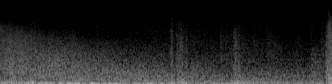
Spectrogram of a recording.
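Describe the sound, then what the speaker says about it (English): Heavy battleship-grade naval guns pound a small cruiser in a naval combat game, a dense, continuous roar of explosions and booming fire with a few sharper blasts standing out. "This battleship grade weaponry is just tearing the little cruiser apart."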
